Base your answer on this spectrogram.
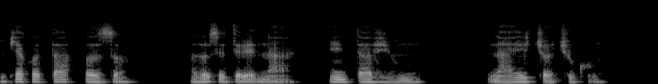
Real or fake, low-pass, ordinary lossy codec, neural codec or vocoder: real; 7.2 kHz; none; none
